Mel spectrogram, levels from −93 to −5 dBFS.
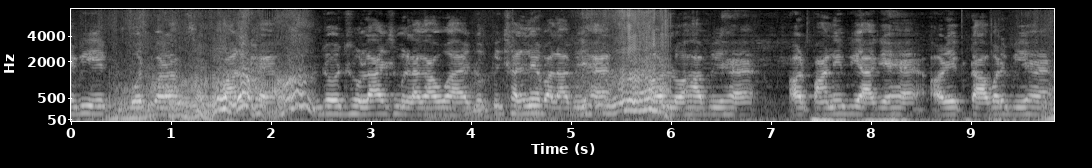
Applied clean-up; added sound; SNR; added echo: none; Zipper (clothing); 3 dB; reverberation time 0.1 s.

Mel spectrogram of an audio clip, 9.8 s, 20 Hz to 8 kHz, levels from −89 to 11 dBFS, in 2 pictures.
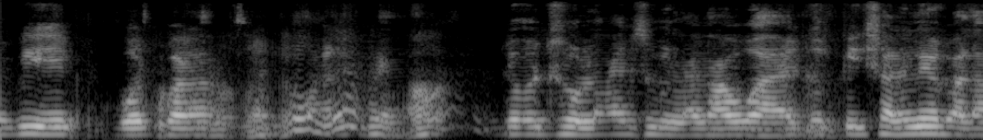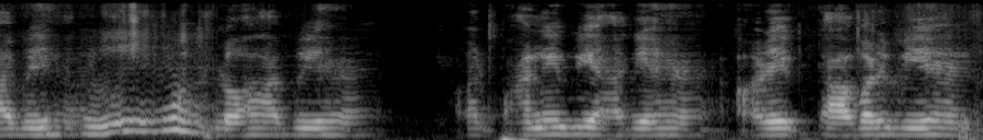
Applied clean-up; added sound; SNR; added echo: neural mask model DeepFilterNet 3.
